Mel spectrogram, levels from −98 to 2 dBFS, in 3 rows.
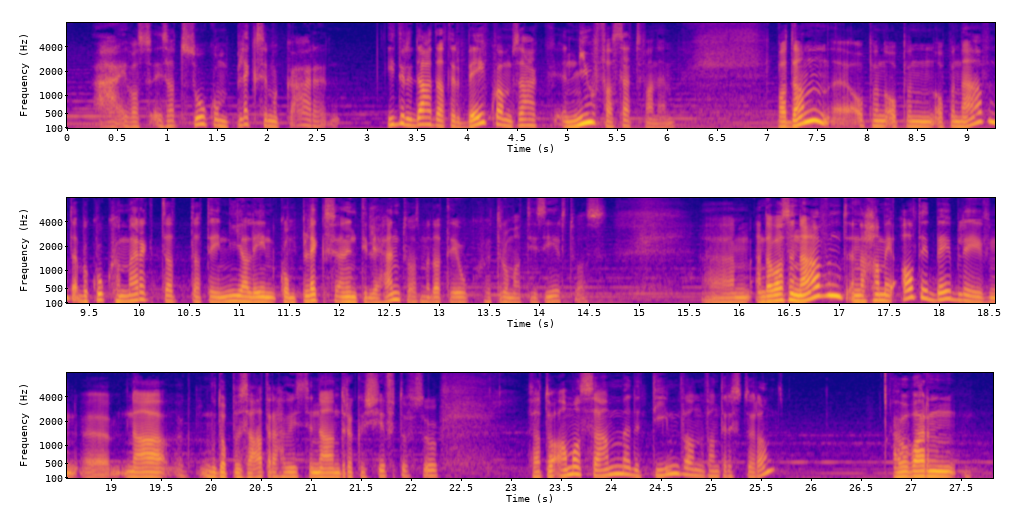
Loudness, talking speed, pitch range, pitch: -23 LUFS, 190 wpm, 125-160 Hz, 135 Hz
